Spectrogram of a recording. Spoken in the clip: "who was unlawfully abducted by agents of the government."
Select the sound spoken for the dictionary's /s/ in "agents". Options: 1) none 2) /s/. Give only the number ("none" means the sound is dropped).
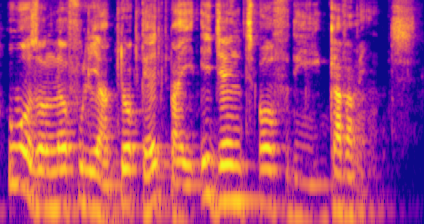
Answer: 1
